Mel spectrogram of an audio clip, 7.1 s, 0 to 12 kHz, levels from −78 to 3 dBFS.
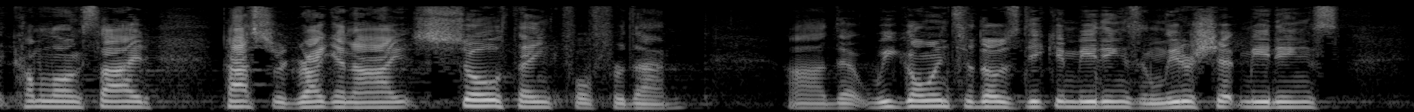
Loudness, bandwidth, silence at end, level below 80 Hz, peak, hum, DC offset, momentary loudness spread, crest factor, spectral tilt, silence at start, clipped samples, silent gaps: -24 LUFS; 10.5 kHz; 0.4 s; -78 dBFS; -4 dBFS; none; under 0.1%; 10 LU; 22 dB; -5 dB/octave; 0 s; under 0.1%; none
